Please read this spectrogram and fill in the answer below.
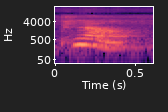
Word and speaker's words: plein: So the next word is plein. Plein means full. Now you see that the spelling is E-I-N. Even though it's E-I-N, it's not pronounced any differently. I-N is pronounced as un. So it is plein.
